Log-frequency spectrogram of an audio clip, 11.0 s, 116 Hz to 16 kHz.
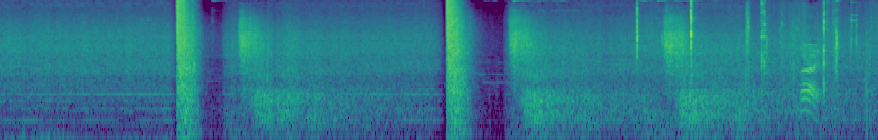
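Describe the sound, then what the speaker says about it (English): Carbine rifle firing a five-round group at targets on an outdoor defensive training range: two loud, sharp reports a few seconds apart, each with a rolling echo, then lighter metallic clicks and rattles. "just shoot on the upper left bullseye. Let's get a 5-round group"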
